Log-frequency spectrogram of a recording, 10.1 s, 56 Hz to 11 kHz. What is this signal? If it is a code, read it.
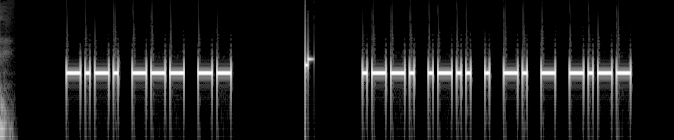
Morse code, heard as a keyed tone, about 17 wpm, 700 Hz. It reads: COM PLENTY
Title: Sentences from Top 1300 Words - New Word Drill - 17wpm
